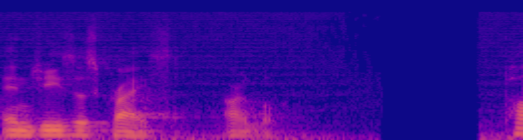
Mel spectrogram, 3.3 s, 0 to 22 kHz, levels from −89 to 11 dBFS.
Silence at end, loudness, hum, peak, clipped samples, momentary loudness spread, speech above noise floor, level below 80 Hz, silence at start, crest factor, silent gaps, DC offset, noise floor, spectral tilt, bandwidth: 0 s; -33 LUFS; none; -16 dBFS; under 0.1%; 21 LU; 58 dB; -50 dBFS; 0 s; 20 dB; none; under 0.1%; -89 dBFS; -7.5 dB/octave; 17 kHz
